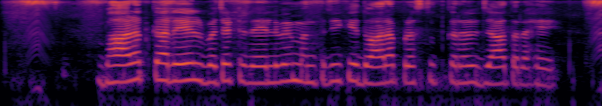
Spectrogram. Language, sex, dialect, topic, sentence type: Bhojpuri, female, Western, banking, statement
